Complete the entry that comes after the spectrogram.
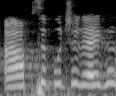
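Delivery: ordinary talk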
